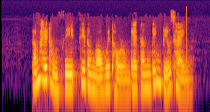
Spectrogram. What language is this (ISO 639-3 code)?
yue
